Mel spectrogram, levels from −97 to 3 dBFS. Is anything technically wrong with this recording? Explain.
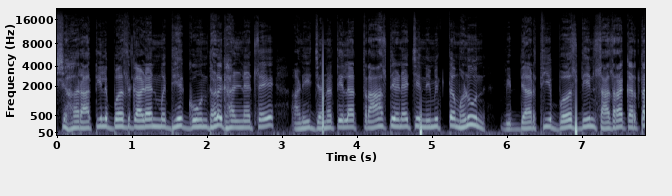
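Yes. Three loud pops cut through the speech: at 3.55 to 3.58 s, after "बसगाड्यांमध्ये गोंधळ घालण्याचे आणि"; at 4.85 to 4.89 s, after "त्रास देण्याचे"; and at 6.93 to 6.96 s, after "देण्याचे निमित्त म्हणून विद्यार्थी". Each is a single sharp burst roughly 20 dB above the speech, likely from a voltage spike such as static or a switching glitch. Unlike a dropout, the speech carries on underneath each pop.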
